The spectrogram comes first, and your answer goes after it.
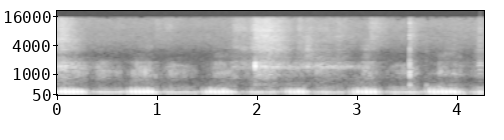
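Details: Pet cat purring while being groomed, recorded in stereo: a strong low purr alternating in regular in-and-out surges, roughly eighty per minute, with faint brushing swishes and an occasional click.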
